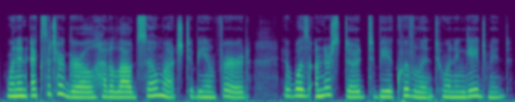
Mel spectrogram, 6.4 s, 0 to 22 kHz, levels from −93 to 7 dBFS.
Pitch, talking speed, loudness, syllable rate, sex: 230 Hz, 185 wpm, -18 LUFS, 5.8 syllables/s, female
